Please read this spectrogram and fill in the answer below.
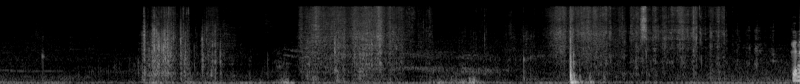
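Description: Plastic bags and cardboard rustling and crinkling as hands dig through a pile of packed goods, in three bursts, with a sharp knock a little before the last one.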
